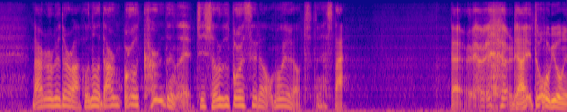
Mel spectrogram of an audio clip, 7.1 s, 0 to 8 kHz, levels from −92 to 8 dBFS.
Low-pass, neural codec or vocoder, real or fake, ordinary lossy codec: 7.2 kHz; autoencoder, 22.05 kHz, a latent of 192 numbers a frame, VITS, trained on many speakers; fake; none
